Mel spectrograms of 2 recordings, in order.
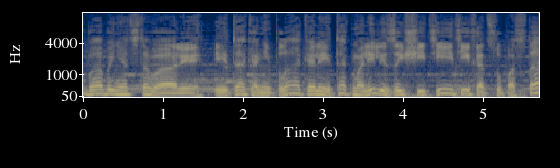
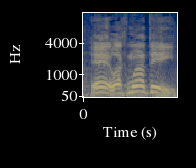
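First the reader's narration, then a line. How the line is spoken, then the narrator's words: Defiant shout. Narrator (Russian): с вызовом крикнул богатырь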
